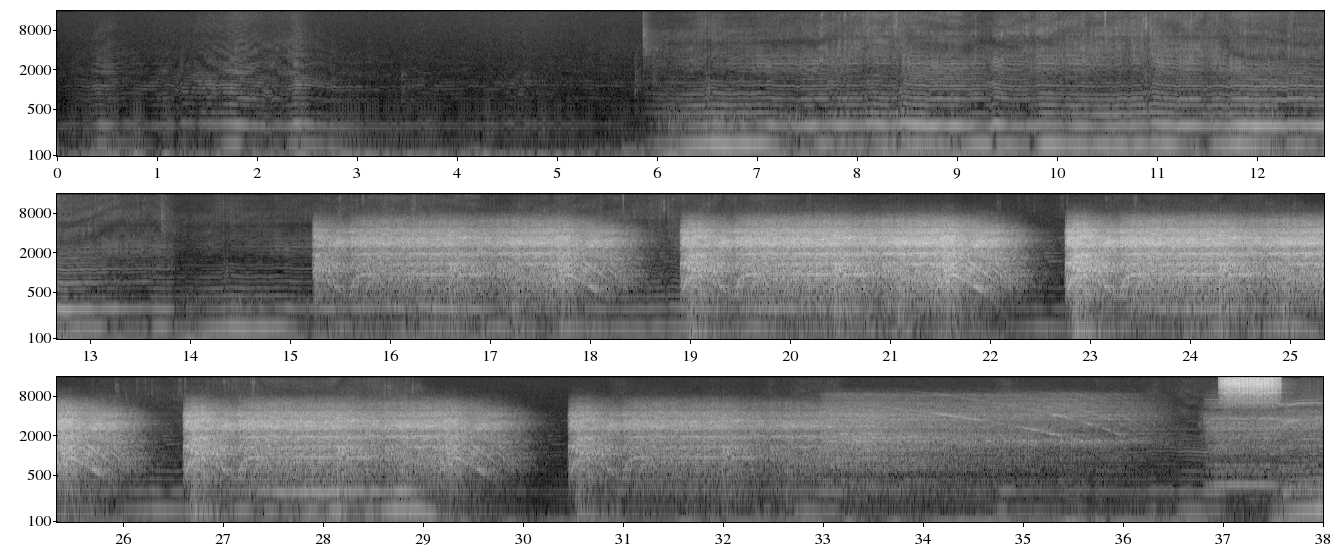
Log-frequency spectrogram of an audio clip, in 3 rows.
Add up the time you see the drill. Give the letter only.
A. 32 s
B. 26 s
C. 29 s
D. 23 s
D.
